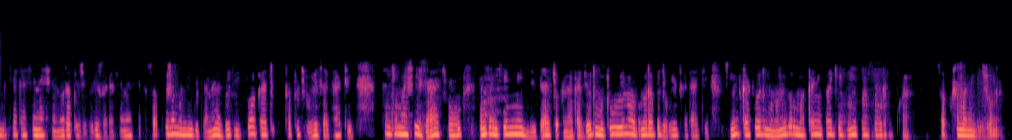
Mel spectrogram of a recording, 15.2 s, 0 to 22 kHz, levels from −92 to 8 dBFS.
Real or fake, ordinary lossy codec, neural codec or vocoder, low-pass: real; MP3, 24 kbps; none; 3.6 kHz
